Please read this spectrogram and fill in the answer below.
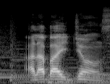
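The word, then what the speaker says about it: Al-B Jones: escuchando que se llama alab Jones se llama se escribe a L I de punto B I de Punto y Jones de Jones al by Jones está bien bueno es ciencia ficción escrito por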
